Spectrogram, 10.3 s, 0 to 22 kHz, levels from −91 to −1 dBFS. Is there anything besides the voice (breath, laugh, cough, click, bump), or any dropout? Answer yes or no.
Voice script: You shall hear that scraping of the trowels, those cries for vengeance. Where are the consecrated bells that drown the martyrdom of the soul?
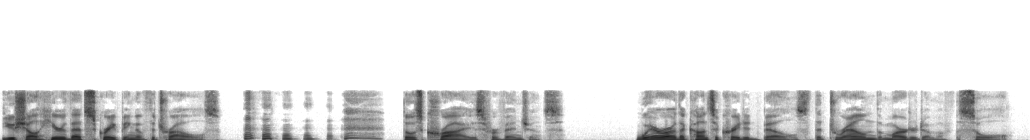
yes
